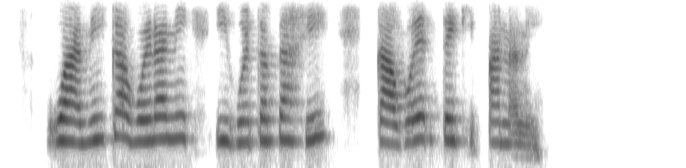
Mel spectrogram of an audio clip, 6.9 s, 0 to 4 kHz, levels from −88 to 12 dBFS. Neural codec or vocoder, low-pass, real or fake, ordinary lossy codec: codec, 16 kHz, 1 kbps, X-Codec, HuBERT features, trained on LibriSpeech; 3.6 kHz; fake; Opus, 16 kbps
